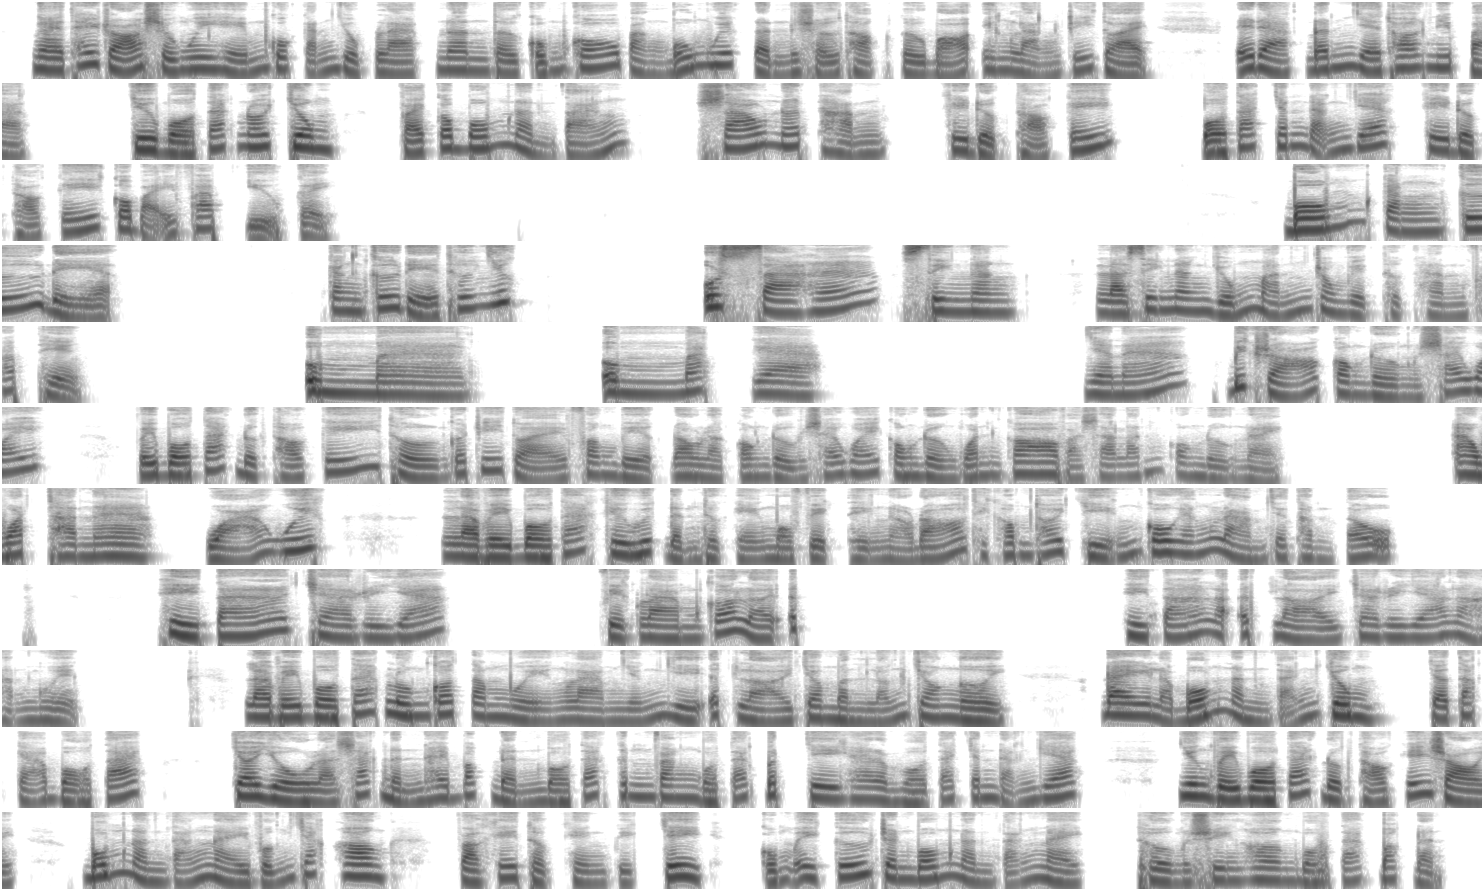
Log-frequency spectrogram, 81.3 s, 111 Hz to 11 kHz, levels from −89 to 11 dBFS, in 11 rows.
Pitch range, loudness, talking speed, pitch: 170-225 Hz, -27 LUFS, 190 wpm, 195 Hz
